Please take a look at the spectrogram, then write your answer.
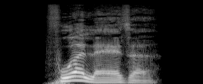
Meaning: first/third-person singular dependent subjunctive II of vorlesen
- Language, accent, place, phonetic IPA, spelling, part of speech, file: German, Germany, Berlin, [ˈfoːɐ̯ˌlɛːzə], vorläse, verb, De-vorläse.ogg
